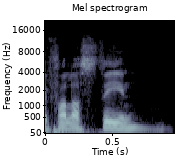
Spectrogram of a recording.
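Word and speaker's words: فلسطين: years old you know we say festine okay festin so do you spell it the same though with the p no with an F okay festine or Philistine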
